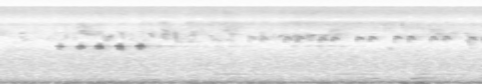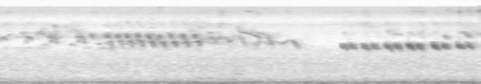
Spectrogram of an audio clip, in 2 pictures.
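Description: Small songbirds chirping and trilling: a short run of four even notes about a second in, scattered high chirps through the middle, and a fast, even trill near the end, over a steady low background rumble.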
